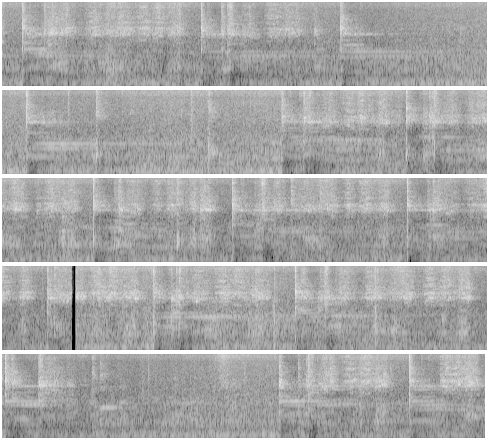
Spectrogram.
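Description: Kitchen clatter: repeated sharp knocks and metal clanks over a steady low hum.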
